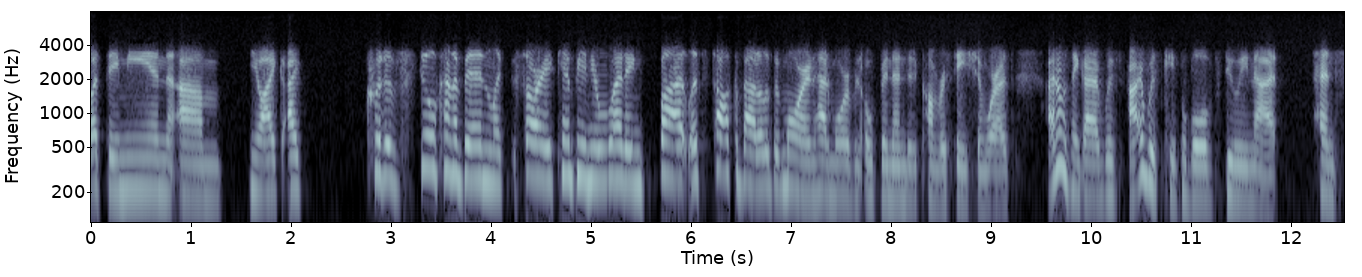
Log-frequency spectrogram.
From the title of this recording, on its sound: Call In Show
